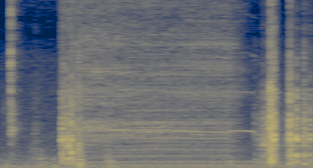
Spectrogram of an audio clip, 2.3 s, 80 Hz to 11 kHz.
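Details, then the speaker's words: 2011 Volvo C70 in limp mode (reduced performance), about 70,000 miles; on reconnecting the battery negative, the electronic throttle body gives a sharp clack, about a second of electric whirring, then quick clicks as it sweeps open and closed. "You can hear it actuate back and forth. And so, I know it's moving. It's got signal to it."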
